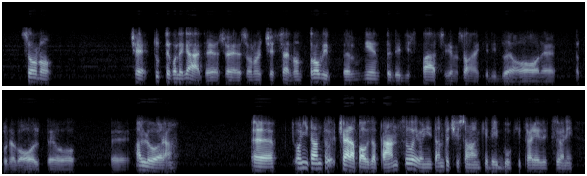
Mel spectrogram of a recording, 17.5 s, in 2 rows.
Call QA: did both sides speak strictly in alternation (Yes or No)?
Yes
